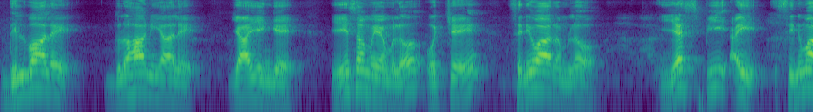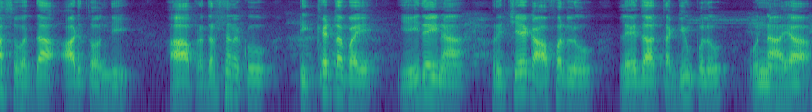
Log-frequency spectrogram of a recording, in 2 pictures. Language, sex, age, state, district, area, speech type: Telugu, male, 45-60, Andhra Pradesh, Krishna, rural, read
